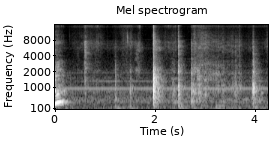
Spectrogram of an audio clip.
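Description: Steel spatula knocking and scraping against a non-stick kadhai as mashed potato filling is stirred: a handful of light, irregular knocks, the loudest about two seconds in.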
